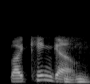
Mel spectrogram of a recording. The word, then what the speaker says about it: Vikingo: And I went, Vikingo. I just learned the proper pronunciation myself, so that's why I'm correcting you.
